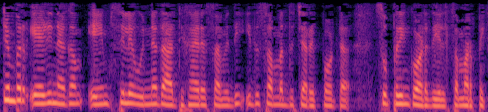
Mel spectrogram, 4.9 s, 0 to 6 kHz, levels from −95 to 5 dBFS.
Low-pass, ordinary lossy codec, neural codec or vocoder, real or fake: 5.4 kHz; none; none; real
